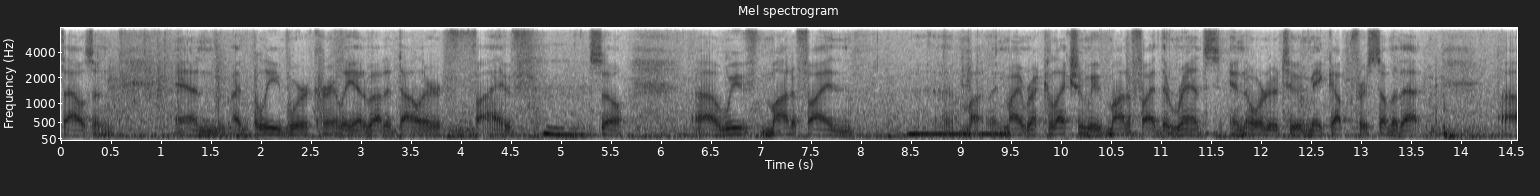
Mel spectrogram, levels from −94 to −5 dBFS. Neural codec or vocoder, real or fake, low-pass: none; real; 7.2 kHz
